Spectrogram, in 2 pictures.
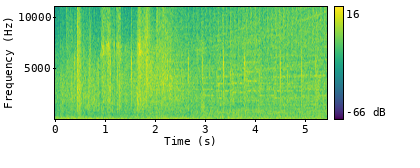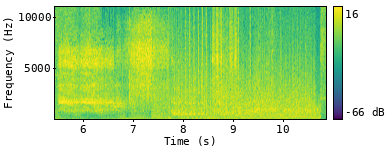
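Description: Fagot anti-tank guided missile strikes in the war zone around Zaporizhzhia produce a dense, continuous rumble of booms and blasts. It stays loud and heavy throughout, with no speech over it.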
